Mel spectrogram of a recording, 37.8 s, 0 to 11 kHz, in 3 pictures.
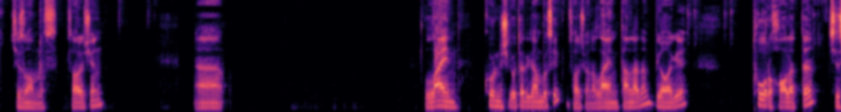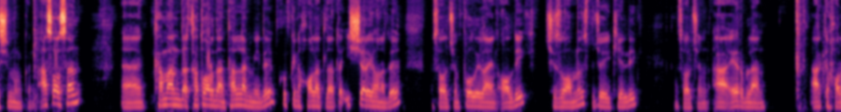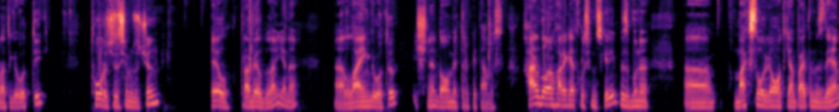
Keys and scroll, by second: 12.5 Escape, 22.3 a, 27.0 l, 31.9 Escape.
